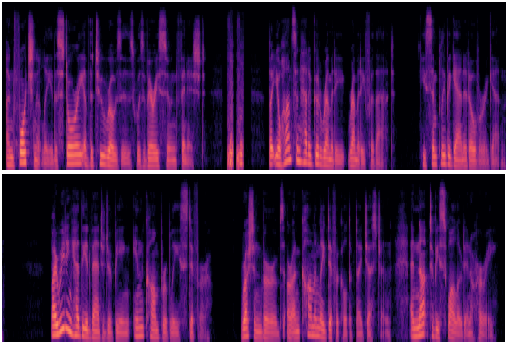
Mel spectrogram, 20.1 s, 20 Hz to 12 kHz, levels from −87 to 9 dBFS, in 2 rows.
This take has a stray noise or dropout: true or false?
true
